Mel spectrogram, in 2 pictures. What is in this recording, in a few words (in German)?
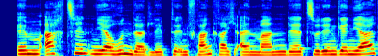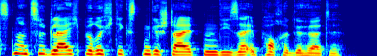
Neutral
